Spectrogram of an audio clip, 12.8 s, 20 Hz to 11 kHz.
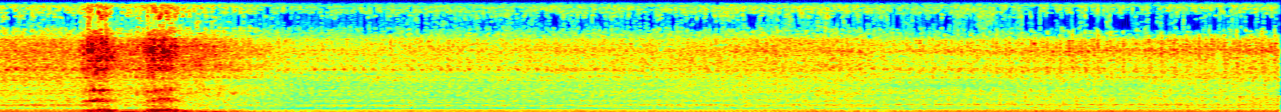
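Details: Newly rebuilt air-cooled VW 1600cc engine at its first start and break-in: a quick blip of revs, then a steady, even idle with a smooth low burble; normal idle with revving.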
